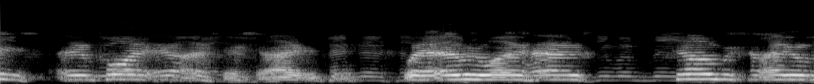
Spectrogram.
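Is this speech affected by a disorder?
Yes: speech impairment after birth surgery.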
